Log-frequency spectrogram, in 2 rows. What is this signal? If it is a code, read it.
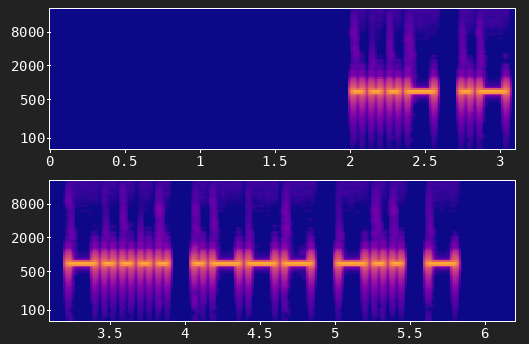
Morse code, heard as a keyed tone, about 21 wpm, 700 Hz. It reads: VA6JDT
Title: DXCC-100 Call Signs - 6 Characters - Repeated 3x - 20wpm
